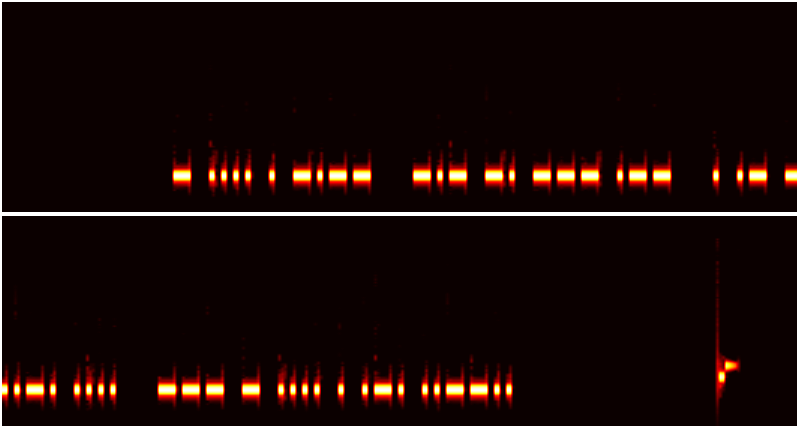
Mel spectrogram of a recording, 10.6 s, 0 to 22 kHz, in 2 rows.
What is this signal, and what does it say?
Morse code, heard as a keyed tone, about 30 wpm, 700 Hz. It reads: THEY KNOW EACH OTHER?
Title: Sentences from Top 1000 Words - Review Part 1 - 30wpm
